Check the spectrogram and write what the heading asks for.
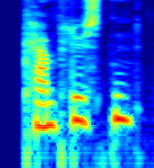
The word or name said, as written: kamplysten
